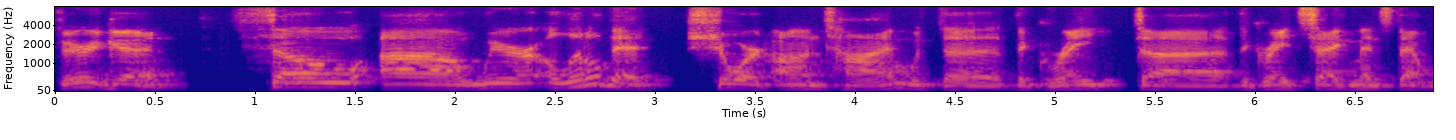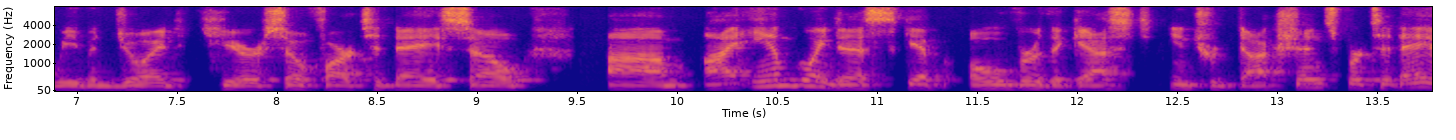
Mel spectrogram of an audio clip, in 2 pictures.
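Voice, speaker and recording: A man's voice: fairly low pitch, unhurried, sharp tone. A man hosting a virtual club meeting, upbeat and welcoming, with frequent fillers. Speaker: meeting host. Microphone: video call. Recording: dull lo-fi video call audio.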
